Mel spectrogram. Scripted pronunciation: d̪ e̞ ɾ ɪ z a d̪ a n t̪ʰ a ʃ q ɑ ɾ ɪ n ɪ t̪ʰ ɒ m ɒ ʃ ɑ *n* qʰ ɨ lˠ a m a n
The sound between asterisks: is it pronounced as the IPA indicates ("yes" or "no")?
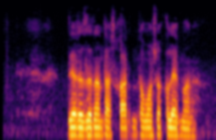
no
